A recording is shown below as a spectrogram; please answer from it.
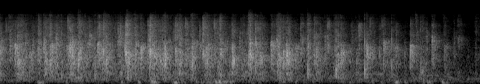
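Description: A primary school spelling bee audience in St. Lucia applauds a contestant with steady, fairly close clapping from many hands that holds an even level throughout.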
